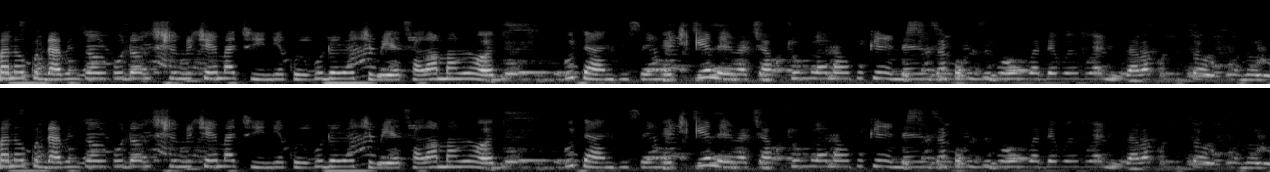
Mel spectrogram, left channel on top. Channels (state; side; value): quieter; right; 4.9 dB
